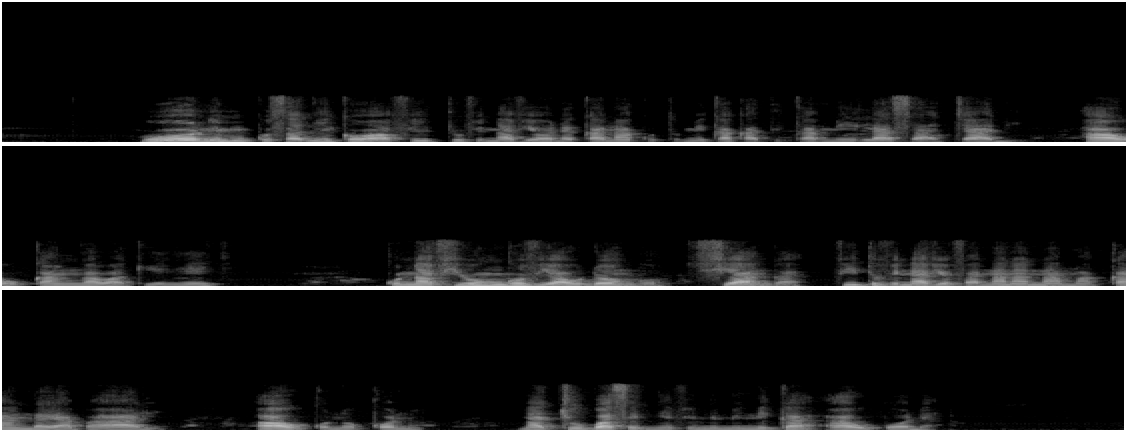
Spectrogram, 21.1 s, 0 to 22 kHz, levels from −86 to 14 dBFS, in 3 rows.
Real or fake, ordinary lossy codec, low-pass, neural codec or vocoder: real; MP3, 64 kbps; 7.2 kHz; none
